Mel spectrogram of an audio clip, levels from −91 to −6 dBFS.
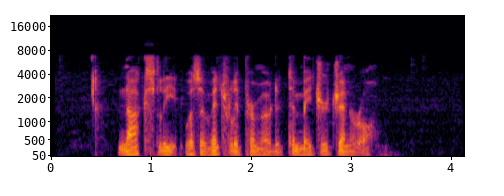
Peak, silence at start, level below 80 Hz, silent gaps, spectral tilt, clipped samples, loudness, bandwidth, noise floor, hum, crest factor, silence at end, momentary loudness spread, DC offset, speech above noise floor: -8 dBFS; 0.4 s; -46 dBFS; none; -5 dB/octave; under 0.1%; -29 LUFS; 7.4 kHz; -70 dBFS; none; 22 dB; 0.9 s; 9 LU; under 0.1%; 41 dB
